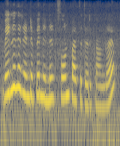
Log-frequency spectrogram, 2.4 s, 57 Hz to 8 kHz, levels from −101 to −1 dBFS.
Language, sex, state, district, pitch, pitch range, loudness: Tamil, female, Tamil Nadu, Chennai, 290 Hz, 260-315 Hz, -13 LUFS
